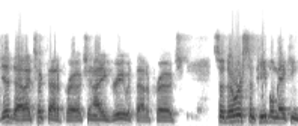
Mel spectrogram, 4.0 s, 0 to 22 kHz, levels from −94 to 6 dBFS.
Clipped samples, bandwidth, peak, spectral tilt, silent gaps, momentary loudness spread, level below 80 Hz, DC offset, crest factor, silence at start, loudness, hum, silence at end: under 0.1%; 7.6 kHz; -16 dBFS; -4.5 dB/octave; none; 8 LU; -74 dBFS; under 0.1%; 12 dB; 0 s; -27 LUFS; none; 0 s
